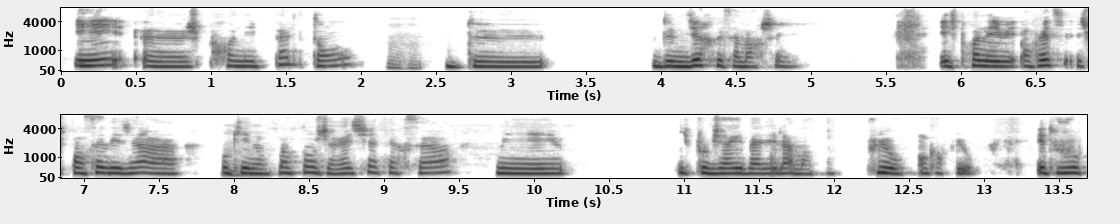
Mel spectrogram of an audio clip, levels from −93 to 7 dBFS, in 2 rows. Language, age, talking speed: French, 20-39, 205 wpm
